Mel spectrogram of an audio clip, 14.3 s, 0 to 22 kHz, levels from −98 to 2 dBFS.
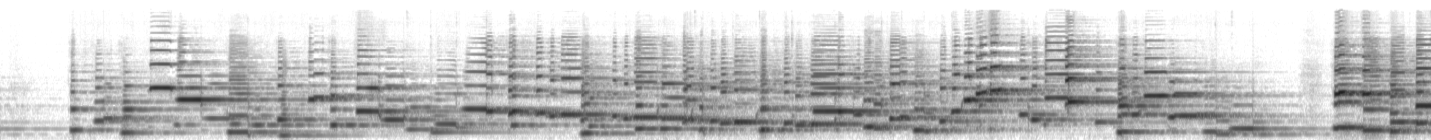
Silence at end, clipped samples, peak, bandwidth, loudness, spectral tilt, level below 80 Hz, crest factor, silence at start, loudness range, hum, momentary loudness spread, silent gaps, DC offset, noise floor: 0 s; under 0.1%; -4 dBFS; 16 kHz; -24 LUFS; -2 dB/octave; -82 dBFS; 22 dB; 0.7 s; 6 LU; none; 16 LU; none; under 0.1%; -67 dBFS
